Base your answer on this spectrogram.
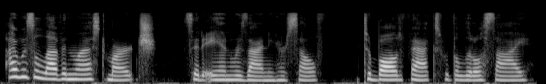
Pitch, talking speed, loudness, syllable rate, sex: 220 Hz, 175 wpm, -18 LUFS, 5.0 syllables/s, female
